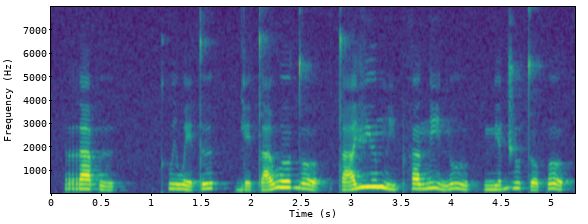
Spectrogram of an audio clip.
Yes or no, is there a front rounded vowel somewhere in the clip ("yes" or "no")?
no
